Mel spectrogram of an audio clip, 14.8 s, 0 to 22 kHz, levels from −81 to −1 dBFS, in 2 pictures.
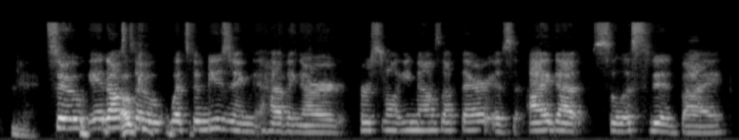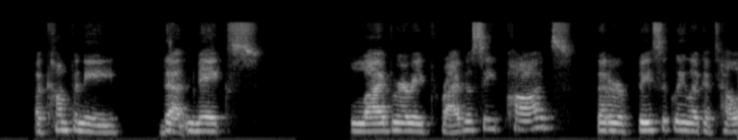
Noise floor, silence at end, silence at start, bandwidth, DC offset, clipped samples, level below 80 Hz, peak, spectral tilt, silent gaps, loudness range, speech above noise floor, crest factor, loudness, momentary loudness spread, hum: -90 dBFS; 0 s; 0.1 s; 12.5 kHz; under 0.1%; under 0.1%; -78 dBFS; -10 dBFS; -3.5 dB/octave; none; 6 LU; 61 dB; 20 dB; -28 LUFS; 12 LU; none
